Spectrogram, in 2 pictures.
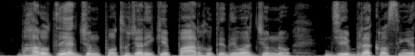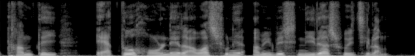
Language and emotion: Bengali, sad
